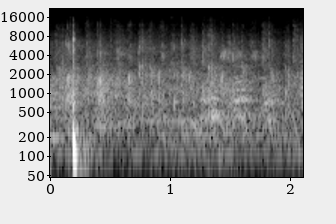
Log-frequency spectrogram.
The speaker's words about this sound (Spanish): Algunos aplauden, uno sí y uno no.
